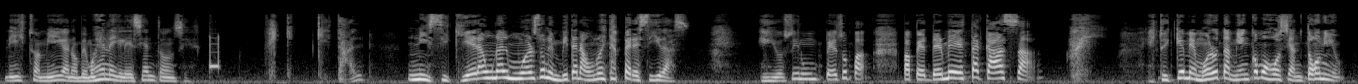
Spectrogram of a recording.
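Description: An actress playing a sulky grown daughter who complains in a whiny, sarcastic way. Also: female voice, on the high side, animated, normal speed, darkish tone, no echo. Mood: grumbling. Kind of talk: dramatic comic acting.

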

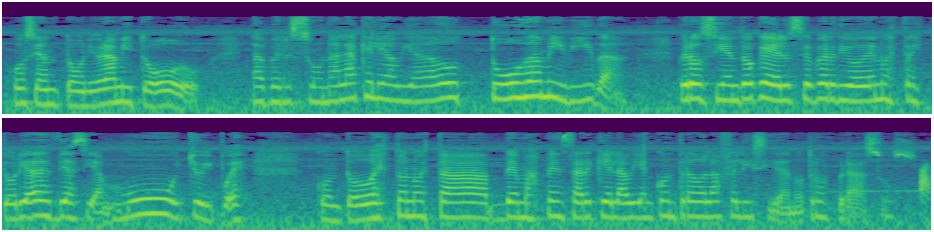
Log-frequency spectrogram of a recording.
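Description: An actress playing a grieving widow, speaking in a heartbroken, tearful way. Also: female voice, a little high, steady tone, brisk, a little mellow, slight background noise, natural voice. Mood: sad. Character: grieving widow, middle-aged woman. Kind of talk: dramatic acting.

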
